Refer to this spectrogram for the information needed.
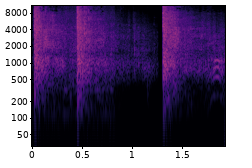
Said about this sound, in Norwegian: Det er fem skudd, det er fem mål du skal skyte på.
